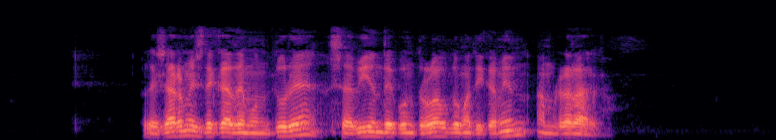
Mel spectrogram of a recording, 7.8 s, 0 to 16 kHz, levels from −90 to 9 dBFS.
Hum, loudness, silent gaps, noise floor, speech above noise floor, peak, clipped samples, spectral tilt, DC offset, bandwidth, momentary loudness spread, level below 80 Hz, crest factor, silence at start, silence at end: none; -18 LUFS; none; -90 dBFS; 72 dB; -2 dBFS; under 0.1%; -7 dB/octave; under 0.1%; 7.4 kHz; 9 LU; -62 dBFS; 18 dB; 1.45 s; 1.75 s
